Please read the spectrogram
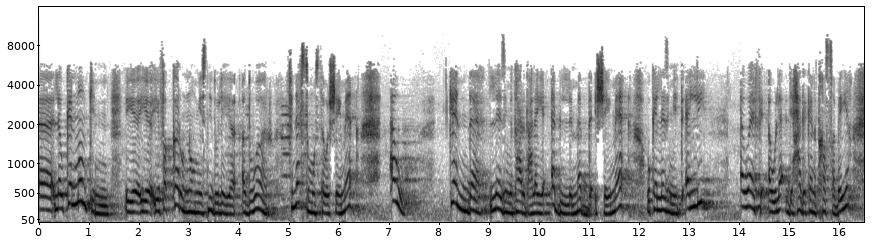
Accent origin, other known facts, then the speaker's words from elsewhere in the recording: Egypt; أنا برضو بمشي في الشارع ساعات الناس ما تفتكرينش إن أنا مصرية، لكن أنا مصرية.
